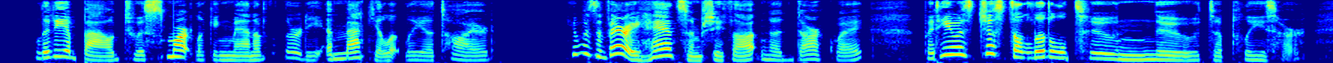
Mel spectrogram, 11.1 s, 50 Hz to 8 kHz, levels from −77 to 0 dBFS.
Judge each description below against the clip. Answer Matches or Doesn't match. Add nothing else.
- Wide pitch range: Matches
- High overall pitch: Doesn't match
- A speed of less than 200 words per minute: Matches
